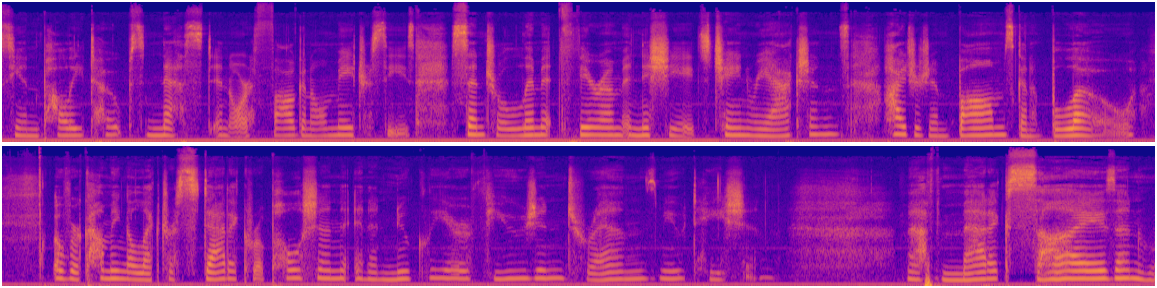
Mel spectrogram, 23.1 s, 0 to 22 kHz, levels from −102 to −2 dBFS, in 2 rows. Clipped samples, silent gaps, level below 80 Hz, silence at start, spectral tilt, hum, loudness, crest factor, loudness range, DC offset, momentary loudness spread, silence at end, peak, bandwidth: under 0.1%; none; -48 dBFS; 0 s; -2 dB/octave; none; -32 LUFS; 22 dB; 8 LU; under 0.1%; 16 LU; 0 s; -12 dBFS; over 20 kHz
